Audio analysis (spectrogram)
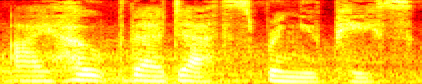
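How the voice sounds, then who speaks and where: A confident sellsword heroine in a fantasy game. Her voice is on the low side, and she speaks directly and with composure, probing for answers. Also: steady tone, unhurried, a bit bright, a little hiss or hum. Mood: composed, direct. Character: self-assured, direct female adventurer for hire. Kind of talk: video game dialogue.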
